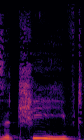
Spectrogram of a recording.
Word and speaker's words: achieve: 后面再停顿一下，同样 and 弱读成 n， and happiness is achieved。我们注意 achieve 这是一个长音 e，我们刚才讲到这个 greatest 最后一个元音是一个短音 a，那么这里面的 achieve 它是一个紧张的长音 e， achieved through hard work 两个卷舌，一个是上下开口度 hard，一个是左右的 work。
